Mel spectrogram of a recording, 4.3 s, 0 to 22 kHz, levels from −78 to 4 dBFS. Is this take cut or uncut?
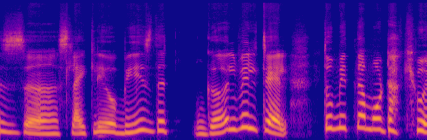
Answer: uncut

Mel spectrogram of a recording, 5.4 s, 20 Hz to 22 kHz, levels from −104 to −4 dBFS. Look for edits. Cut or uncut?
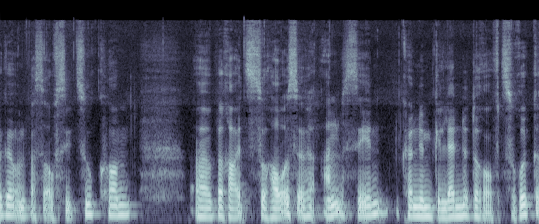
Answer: uncut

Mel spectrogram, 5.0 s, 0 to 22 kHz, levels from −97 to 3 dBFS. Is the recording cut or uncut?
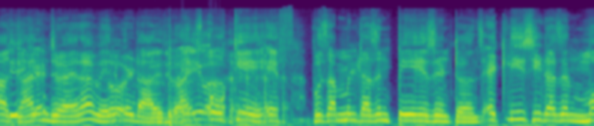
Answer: cut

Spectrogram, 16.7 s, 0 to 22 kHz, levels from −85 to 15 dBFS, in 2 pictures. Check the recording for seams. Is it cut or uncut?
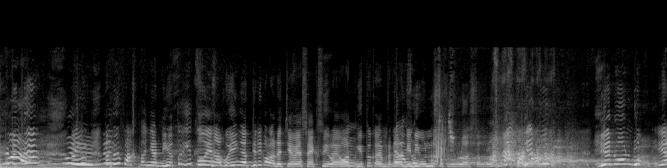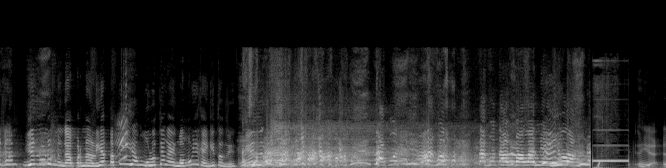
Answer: cut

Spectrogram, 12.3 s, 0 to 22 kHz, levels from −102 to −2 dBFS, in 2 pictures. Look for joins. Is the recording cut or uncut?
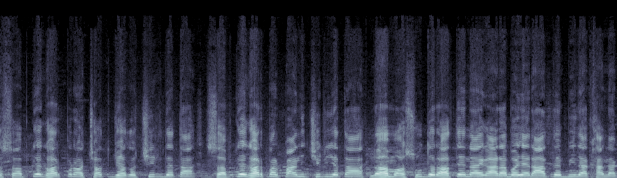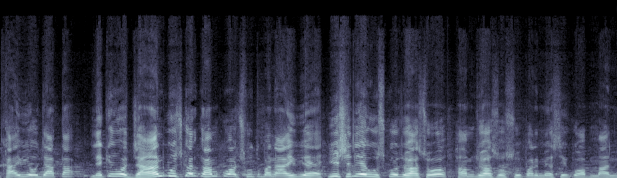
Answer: cut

